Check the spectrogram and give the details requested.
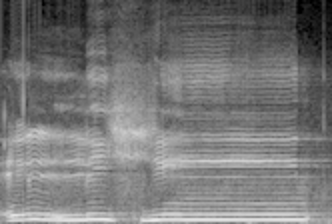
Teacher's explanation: علیین دیکھیں 2 تشدید ہے یہاں پہ، دونوں کو مضبوطی کے ساتھ پڑھنا ہوگا، ٹھیک ہے، جمع ٹھہراؤ کے ساتھ تشدید کو پڑھنا ہوگا، لیکن یہاں پر 2 تشدید ہے، علیین، اور یا مدہ بھی ہے، اس کو ہم 3 الف کے برابر کھینچ کر پڑھیں گے۔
